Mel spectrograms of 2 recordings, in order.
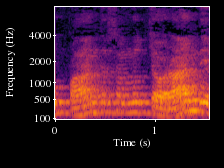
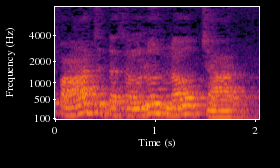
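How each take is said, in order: First: "पांच दशमलव चौरानवे" read with चौरानवे as one number; "पांच दशमलव चौरानवे", ninety-four after the point; wrong reading as whole number. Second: "पांच दशमलव नौ चार" slow, each digit नौ and चार separate. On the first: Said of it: "इसको पांच दशमलव चौरानवे नहीं पढ़ेंगे". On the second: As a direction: read "नौ चार" as single digits, slowly. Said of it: "इसको पढ़ेंगे". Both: Shown as a demonstration.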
